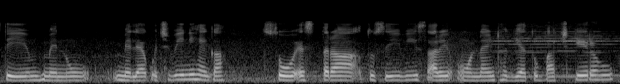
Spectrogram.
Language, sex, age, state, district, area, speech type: Punjabi, female, 18-30, Punjab, Sangrur, rural, spontaneous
